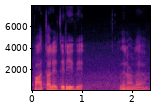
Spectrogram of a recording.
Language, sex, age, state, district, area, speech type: Tamil, male, 18-30, Tamil Nadu, Mayiladuthurai, urban, spontaneous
